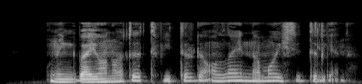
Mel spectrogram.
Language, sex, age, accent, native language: Uzbek, male, 25-34, Navoiy, Uzbek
